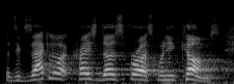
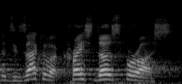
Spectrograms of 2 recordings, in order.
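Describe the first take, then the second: First: Louder, pressing the point home; building emphasis. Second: Said in the usual way. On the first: Shown as a demonstration. Preacher repeating his point to the congregation with rising force. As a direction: lift the line into a preached climax.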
